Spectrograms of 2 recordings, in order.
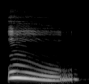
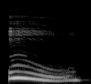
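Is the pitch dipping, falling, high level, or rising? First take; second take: falling; falling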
